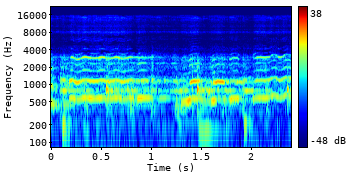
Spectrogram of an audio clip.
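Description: Old Hindi film song playing from a 78 rpm record on a wind-up gramophone, thin-toned with almost nothing in the high end.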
